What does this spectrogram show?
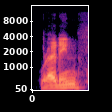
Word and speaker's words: Reading: So how do you guys pronounce this? Reading.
